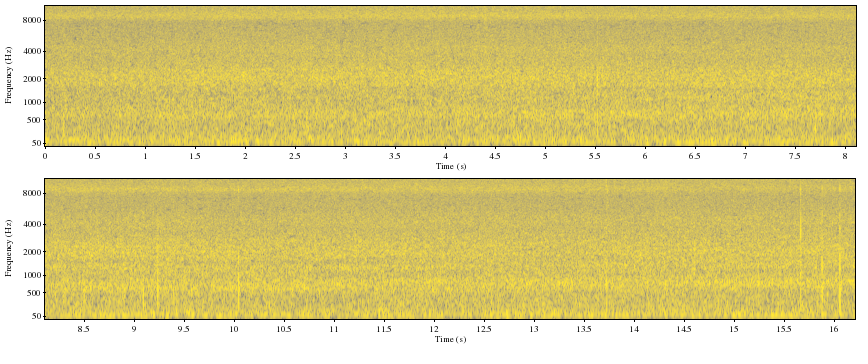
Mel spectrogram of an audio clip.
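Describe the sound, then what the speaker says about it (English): Heavy rain pours down over New York City on a super cloudy night near the World Trade Center, a dense, unbroken hiss that stays loud and even for the whole stretch with no talking. "what can we see through this heavy rain and super cloudy sky"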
